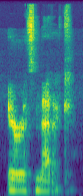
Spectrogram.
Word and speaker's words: arithmetic: facilitated by arithmetic but when we take the noun of arithmetic and we use it as an adjective to describe a sequence we pronounce it arithmetic in example 2 we're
